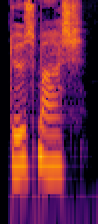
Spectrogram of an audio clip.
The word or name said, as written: dødsmarch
